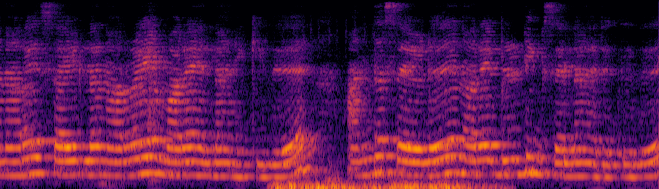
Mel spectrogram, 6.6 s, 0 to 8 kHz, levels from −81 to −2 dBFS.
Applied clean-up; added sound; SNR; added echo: none; Bird; 7 dB; reverberation time 0.5 s.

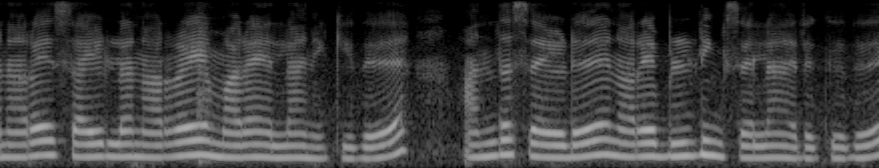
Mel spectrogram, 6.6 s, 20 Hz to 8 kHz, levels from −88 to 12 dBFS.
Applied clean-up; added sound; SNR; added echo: none; none; none; none.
